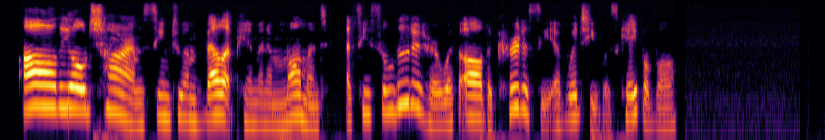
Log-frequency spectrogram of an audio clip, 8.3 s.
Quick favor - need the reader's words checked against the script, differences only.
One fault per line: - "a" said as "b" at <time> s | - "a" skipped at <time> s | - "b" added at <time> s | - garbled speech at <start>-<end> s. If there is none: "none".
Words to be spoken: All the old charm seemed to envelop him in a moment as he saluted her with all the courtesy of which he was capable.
none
